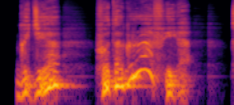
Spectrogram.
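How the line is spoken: Frightening voice. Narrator (Russian): страшным голосом спросил он, таким страшным

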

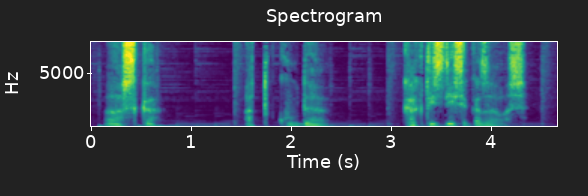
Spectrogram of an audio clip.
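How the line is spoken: Quiet voice. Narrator (Russian): Голос прозвучал тихо

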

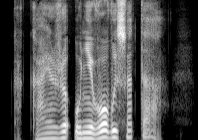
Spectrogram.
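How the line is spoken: Muttered. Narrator (Russian): пробормотал я

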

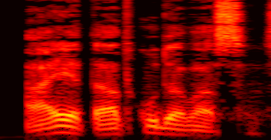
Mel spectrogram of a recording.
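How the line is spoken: Sharp question. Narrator (Russian): спросил он резко

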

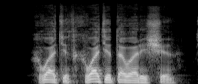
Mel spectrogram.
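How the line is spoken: Stern speech. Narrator (Russian): строго сказал он

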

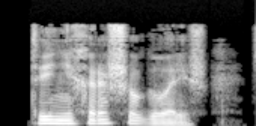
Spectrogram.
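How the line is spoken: Quiet speech. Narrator (Russian): сказал Кондратьев тихо

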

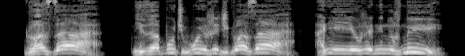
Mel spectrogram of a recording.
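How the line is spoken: Crowd screaming. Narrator (Russian): вопили люди

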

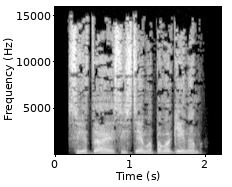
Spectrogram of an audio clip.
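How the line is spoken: Pleading chorus. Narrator (Russian): взмолились рядом стоящие эльфы

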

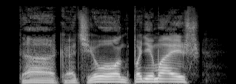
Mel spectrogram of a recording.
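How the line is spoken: Aggressive guilty wheeze. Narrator (Russian): Агрессивно виновато сипел босок

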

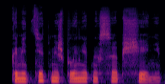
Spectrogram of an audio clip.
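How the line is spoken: Mumbling. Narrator (Russian): пробормотал он

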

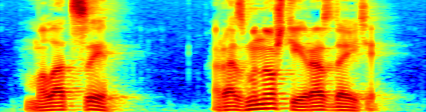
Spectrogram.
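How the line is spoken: Quiet voice. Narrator (Russian): Корней сказал негромко

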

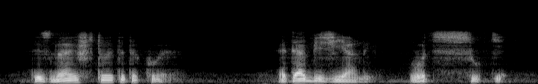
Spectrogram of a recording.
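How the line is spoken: Unexpectedly calm announcement. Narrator (Russian): Изя ... неожиданно спокойным голосом объявил

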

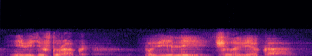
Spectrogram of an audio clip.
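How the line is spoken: Ominous whisper. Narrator (Russian): кто-то зловещим шепотом проговорил

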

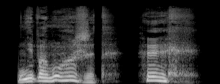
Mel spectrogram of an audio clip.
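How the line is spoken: Heavy sigh. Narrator (Russian): тяжело вздохнула бездна

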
